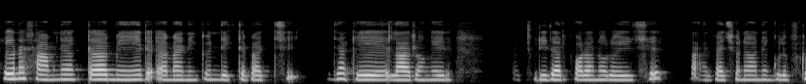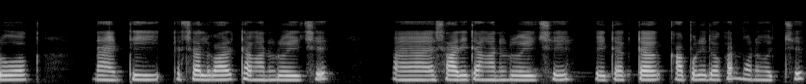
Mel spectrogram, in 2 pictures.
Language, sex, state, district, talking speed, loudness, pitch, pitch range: Bengali, female, Odisha, Nuapada, 120 wpm, -20 LUFS, 215 Hz, 210-225 Hz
